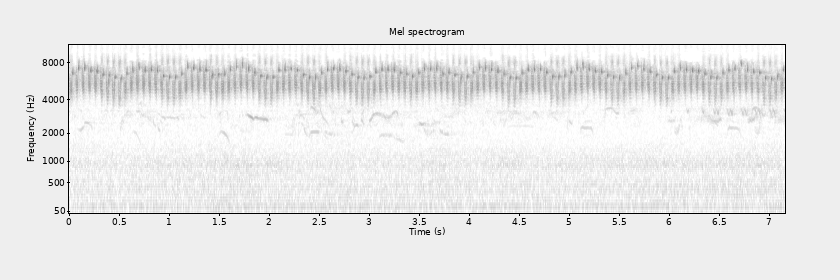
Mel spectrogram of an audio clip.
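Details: River warbler singing in a lupine meadow at Nolby, Sweden, on 23 June 2021, giving its steady, insect-like mechanical buzzing, a high pulsed 'zre-zre-zre' repeated without pause; faint whistles of other birds behind.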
